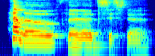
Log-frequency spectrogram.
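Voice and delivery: mock-villain greeting dripping with disdain; imitated vitriol. Fan quoting a favorite Kenobi line, with theatrical vitriol. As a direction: draw the last words out slowly, with venom. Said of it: "You can just hear the vitriol in it".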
